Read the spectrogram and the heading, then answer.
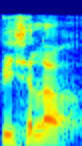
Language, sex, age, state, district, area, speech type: Punjabi, male, 18-30, Punjab, Patiala, rural, read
